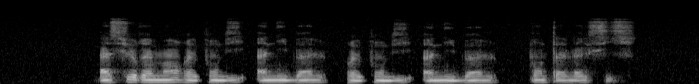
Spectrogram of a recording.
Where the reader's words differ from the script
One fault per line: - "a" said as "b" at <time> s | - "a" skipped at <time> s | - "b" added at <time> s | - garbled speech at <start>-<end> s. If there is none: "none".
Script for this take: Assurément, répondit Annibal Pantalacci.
- "répondit Annibal" added at 3.5 s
